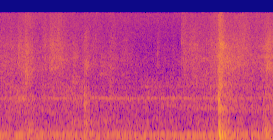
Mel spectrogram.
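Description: Thuds and knocks of dancers' bare feet and bodies on a wooden studio floor, with one sharp, loud thump a little over three seconds in, over a steady low hum.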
